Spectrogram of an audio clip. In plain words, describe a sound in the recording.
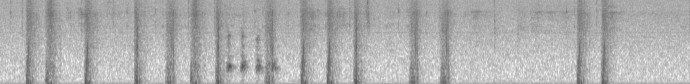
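Wool blocks crunch as they are broken in a video game.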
